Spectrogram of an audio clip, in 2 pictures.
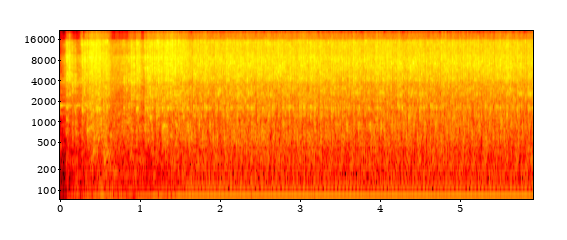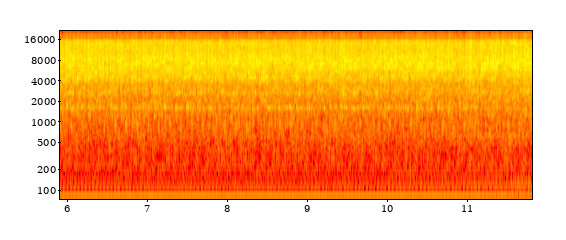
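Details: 1970s Sleek Craft jet boat's Oldsmobile big-block V8 with fresh oil, warming up at idle while initial timing is set with a timing light: brief start-up flutter, then a deep, even, steady rumble with no knocks or misses; healthy.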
